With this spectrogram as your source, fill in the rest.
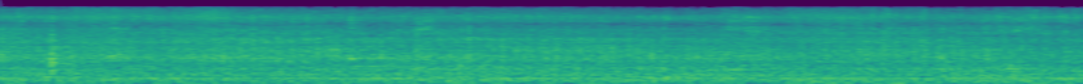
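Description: Okra frying with spices in a pan for a Maharashtrian-style bhindi fry, a steady close hiss and sizzle throughout.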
